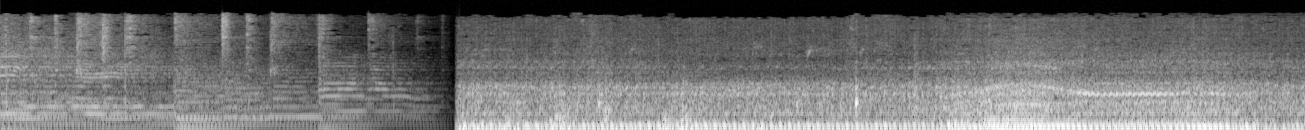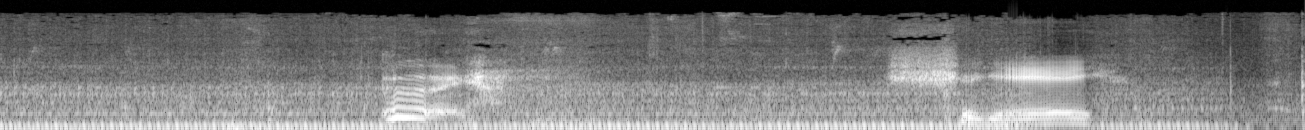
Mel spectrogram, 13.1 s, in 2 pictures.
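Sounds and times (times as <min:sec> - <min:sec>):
background music: 0:00.0 - 0:02.3
motorcycle engine at low speed: 0:02.3 - 0:13.0.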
